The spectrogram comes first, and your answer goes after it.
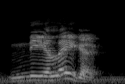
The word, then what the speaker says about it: Nihilego: pronouncing it how it's pronounced near Lego near like nihilism Lego oh maybe Neil ego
